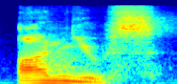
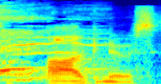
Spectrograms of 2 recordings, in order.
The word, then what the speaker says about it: Agnus: And afterwards the priest came up to me and says, you know, it's pronounced anus, not agnus.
